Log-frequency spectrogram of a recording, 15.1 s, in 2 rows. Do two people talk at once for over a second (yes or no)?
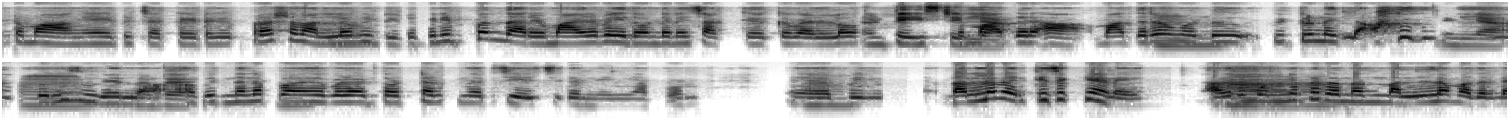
no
